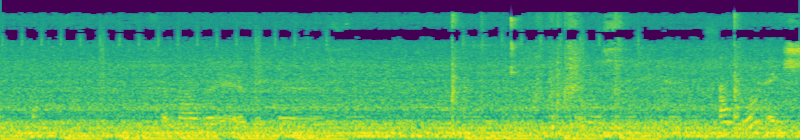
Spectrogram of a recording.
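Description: A steady low background hum, with faint murmured words about two seconds in and again near the end.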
